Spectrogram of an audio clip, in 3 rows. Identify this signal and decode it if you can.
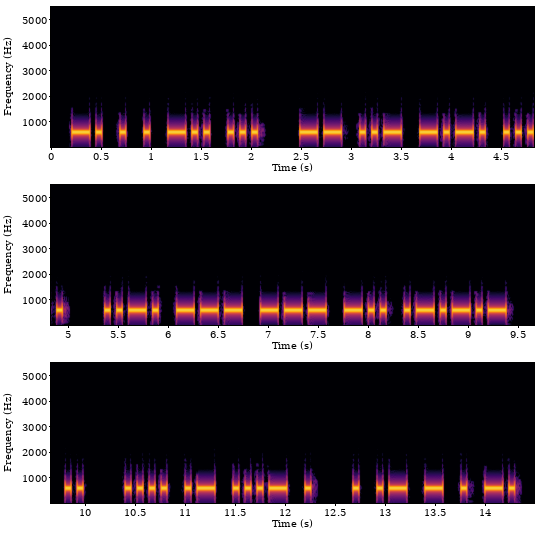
Morse code, heard as a keyed tone, about 20 wpm, 600 Hz. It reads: NEEDS MUCH FOOD. I HAVE EATEN
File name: the old man and the sea part 2 20wpm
